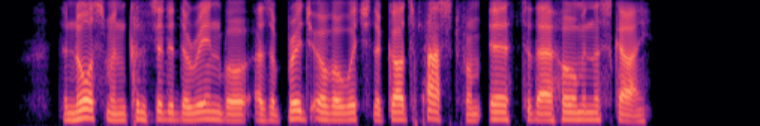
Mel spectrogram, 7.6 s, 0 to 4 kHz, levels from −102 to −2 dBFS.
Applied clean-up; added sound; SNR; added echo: neural mask model Resemble Enhance denoiser.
